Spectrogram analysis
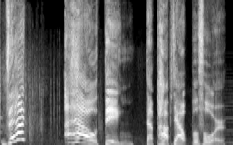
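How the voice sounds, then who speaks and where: Squeaky, excitable fairy companion, very high-pitched. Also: female voice, slow, full character voice. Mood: puzzled, curious. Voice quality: squeaky, childlike. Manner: refers to herself in third person, exclamatory, teasing. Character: small excitable female fairy companion, childlike, cheeky. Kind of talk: English video game dub acting. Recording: music behind the voice. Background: playful game music.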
